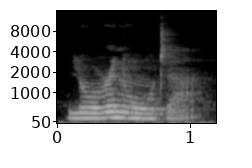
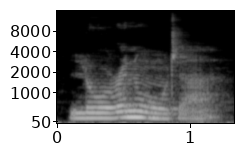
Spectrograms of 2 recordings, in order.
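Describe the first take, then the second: First: An r sound links law to a weak 'and'. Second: The same.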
